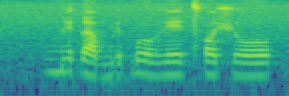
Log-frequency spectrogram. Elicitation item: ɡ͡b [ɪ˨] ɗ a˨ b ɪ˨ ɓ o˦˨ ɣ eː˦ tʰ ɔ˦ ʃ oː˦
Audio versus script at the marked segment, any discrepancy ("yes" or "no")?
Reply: yes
